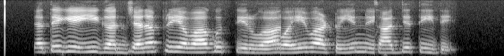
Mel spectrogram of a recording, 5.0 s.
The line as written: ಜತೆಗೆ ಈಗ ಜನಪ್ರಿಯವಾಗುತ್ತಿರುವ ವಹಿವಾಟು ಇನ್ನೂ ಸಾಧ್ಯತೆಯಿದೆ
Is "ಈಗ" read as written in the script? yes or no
yes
